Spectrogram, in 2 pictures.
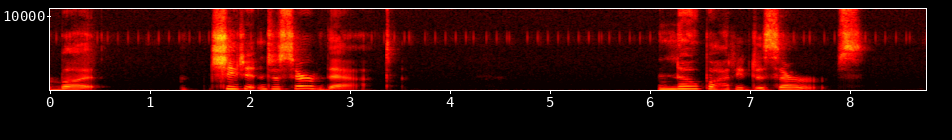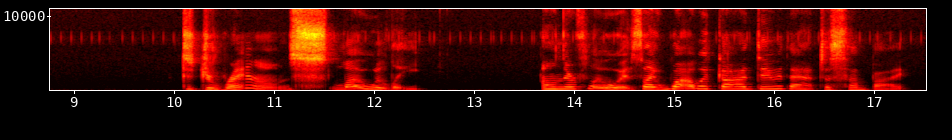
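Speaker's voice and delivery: crying, tearful speech throughout. Talking about their mother, crying while speaking. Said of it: "I'm sorry to cry about her".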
